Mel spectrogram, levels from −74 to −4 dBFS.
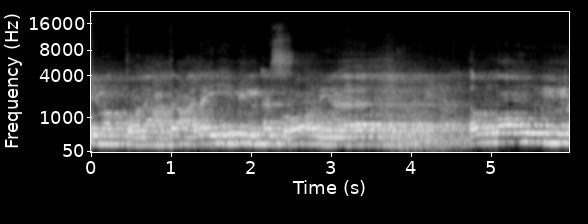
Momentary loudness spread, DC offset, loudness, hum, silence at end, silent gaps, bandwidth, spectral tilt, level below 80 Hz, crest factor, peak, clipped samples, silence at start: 4 LU; under 0.1%; -16 LUFS; none; 0 s; none; 15 kHz; -5.5 dB/octave; -70 dBFS; 12 dB; -2 dBFS; under 0.1%; 0 s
